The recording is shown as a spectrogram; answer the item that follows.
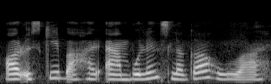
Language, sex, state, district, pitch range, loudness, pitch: Hindi, female, Jharkhand, Palamu, 235-270 Hz, -17 LUFS, 245 Hz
